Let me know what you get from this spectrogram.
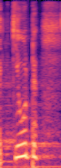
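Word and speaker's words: cute: उसी तरीके से सी से पढ़ेंगे आधा का, यू का उच्चारण यू के रूप में, टी ई से ट, यह हो गया क्यूट।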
